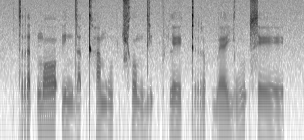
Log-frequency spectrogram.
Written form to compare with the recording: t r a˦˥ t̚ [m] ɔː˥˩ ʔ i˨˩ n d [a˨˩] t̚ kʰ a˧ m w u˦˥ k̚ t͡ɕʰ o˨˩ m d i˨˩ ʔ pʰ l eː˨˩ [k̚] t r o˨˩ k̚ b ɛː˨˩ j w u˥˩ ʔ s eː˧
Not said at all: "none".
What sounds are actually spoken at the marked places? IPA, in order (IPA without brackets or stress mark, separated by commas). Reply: m, a˨˩, k̚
